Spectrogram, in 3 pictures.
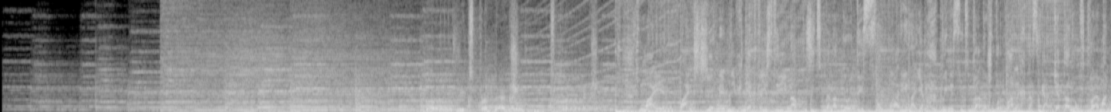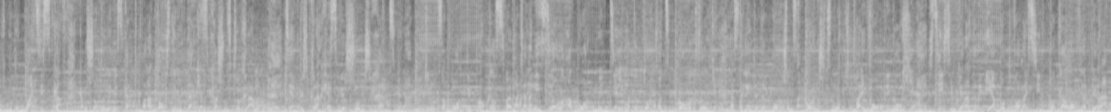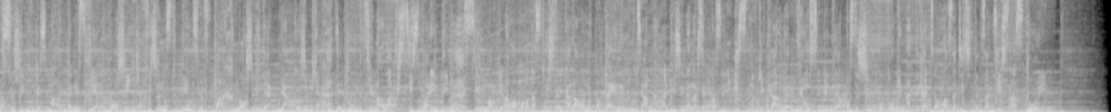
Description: Звучит не примечательно.
Читка обычная, в тексте ничего особо запоминающегося.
